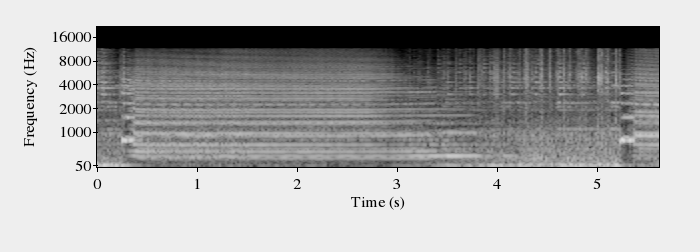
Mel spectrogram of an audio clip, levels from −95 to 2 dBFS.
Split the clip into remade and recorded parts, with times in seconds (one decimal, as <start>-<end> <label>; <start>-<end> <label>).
0.0-0.5 recorded; 0.5-1.5 remade; 1.5-5.6 recorded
